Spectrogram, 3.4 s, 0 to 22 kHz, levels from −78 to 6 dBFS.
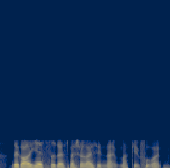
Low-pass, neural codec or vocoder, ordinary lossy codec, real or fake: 3.6 kHz; none; none; real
